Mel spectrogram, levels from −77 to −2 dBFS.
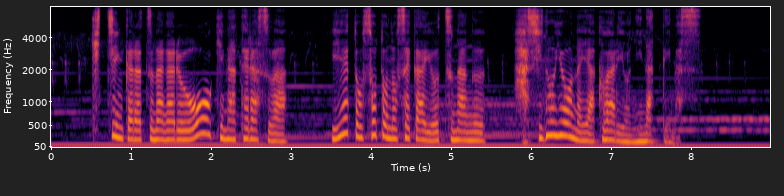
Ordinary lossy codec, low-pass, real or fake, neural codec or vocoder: none; none; real; none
